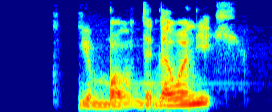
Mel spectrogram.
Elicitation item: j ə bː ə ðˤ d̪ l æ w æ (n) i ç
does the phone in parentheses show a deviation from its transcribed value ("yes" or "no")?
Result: no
